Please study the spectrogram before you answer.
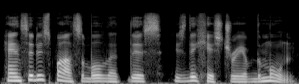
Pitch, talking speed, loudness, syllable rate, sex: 150 Hz, 240 wpm, -18 LUFS, 6.3 syllables/s, male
